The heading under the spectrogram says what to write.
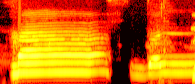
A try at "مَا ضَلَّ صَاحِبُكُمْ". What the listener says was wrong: نہیں, ماں کو بہت بھی لمبا نہیں کریں گے.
